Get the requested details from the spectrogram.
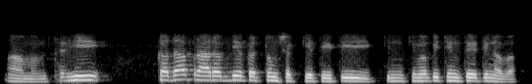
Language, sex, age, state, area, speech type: Sanskrit, male, 18-30, Tripura, rural, conversation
